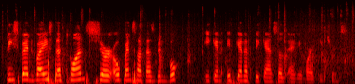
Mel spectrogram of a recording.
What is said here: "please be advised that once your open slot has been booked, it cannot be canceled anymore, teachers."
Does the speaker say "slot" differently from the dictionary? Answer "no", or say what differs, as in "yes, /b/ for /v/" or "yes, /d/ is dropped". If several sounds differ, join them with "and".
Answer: yes, /l/ is dropped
